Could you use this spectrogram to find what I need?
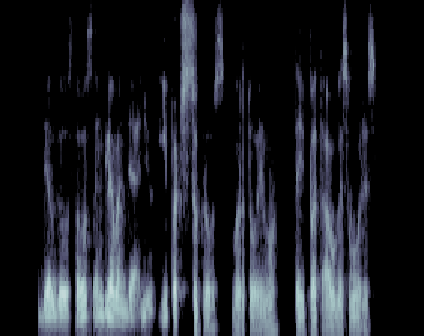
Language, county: Lithuanian, Marijampolė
